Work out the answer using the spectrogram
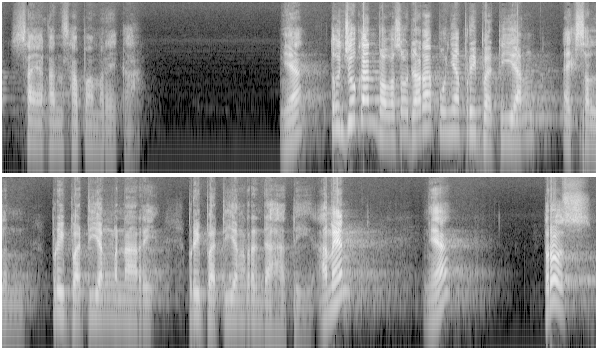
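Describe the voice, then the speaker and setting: A man with a Central Javanese accent preaching a sermon, often calling on the congregation to answer amen. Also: high-pitched. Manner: engaging, prods the congregation for "amen". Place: church hall. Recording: reverberant church hall.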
